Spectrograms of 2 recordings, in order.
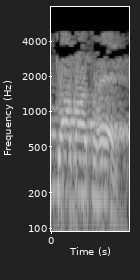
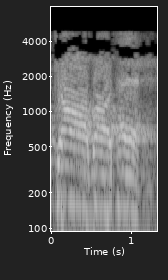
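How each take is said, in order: First: It is said with a questioning tone. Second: It is said with an amazed tone. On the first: The speaker is asking what the matter is. "کیا بات ہے سوال ہوا" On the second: The speaker is expressing admiration or wonder. "کیا بات ہے حیرت کا اظہار"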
